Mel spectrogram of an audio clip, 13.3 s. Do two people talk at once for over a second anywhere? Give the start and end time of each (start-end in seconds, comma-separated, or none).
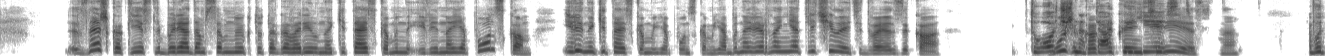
10.5-11.9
